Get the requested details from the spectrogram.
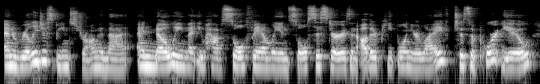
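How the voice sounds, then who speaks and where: A woman's voice: medium pitch, moderate pace, hardly any pauses. Woman guest on a video call, blunt and emphatic, swears casually, acts out other people's lines. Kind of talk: round table conversation.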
